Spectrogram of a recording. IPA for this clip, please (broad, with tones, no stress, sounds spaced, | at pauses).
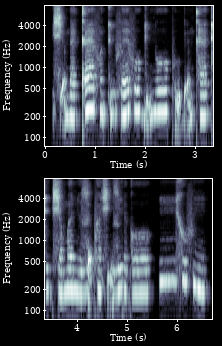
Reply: ɕ ɛ̰˨ m ɾ æ˨ ɡ kʼ æ˦ f ə̃˨ kʼ i˨ f ɛ˨˦ f o˦ ɡ ḭ˧ ɲ oː˦ pʰ ṵ˨ ɠ ɛ̰˧ m kʰ æ˦ kʰ i˧ ɡ ɕ ɐ˧ m ɐ˦ ɲ ɨ˨ ɮ ə̰˦ pʰ ɐ̃˧ ɕ ḭ˨ ɮ i˦ ɾ ʏ˨ ɡ oː˦ | iː˦ x u˦ f ĩ˦˨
